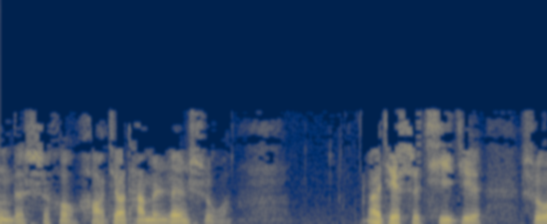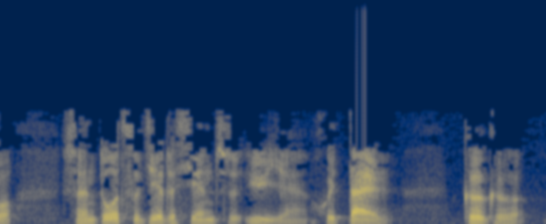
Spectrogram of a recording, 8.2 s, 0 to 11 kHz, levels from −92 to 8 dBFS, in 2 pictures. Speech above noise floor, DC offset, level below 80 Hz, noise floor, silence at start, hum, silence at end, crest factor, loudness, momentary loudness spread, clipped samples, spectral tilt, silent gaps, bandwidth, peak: 38 dB; under 0.1%; -58 dBFS; -60 dBFS; 0 s; none; 0.15 s; 22 dB; -21 LUFS; 12 LU; under 0.1%; -8 dB/octave; none; 6 kHz; 0 dBFS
